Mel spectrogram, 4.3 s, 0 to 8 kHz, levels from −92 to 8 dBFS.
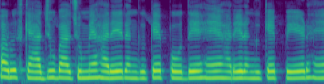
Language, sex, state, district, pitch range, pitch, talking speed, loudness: Hindi, female, Chhattisgarh, Bilaspur, 230-240 Hz, 235 Hz, 195 wpm, -12 LUFS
